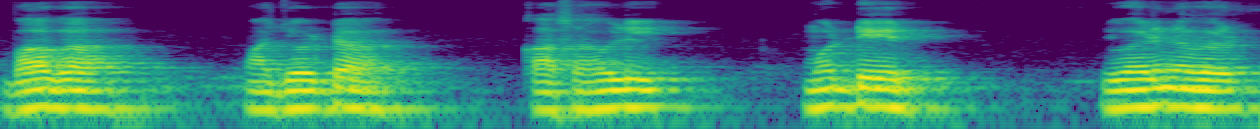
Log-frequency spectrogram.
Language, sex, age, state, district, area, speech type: Goan Konkani, male, 45-60, Goa, Murmgao, rural, spontaneous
